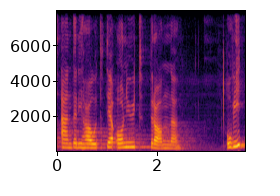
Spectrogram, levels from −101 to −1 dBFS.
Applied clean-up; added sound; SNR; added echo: none; none; none; none.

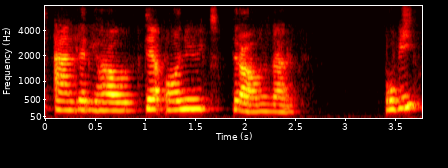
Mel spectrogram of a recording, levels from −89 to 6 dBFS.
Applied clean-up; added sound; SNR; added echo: neural mask model DeepFilterNet 3.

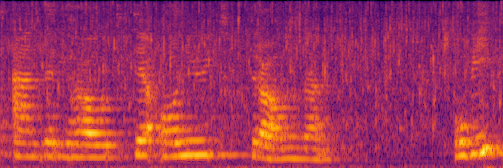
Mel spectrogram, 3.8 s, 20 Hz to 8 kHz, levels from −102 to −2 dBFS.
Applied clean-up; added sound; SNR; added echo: none; Stream; 19 dB; reverberation time 0.3 s.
